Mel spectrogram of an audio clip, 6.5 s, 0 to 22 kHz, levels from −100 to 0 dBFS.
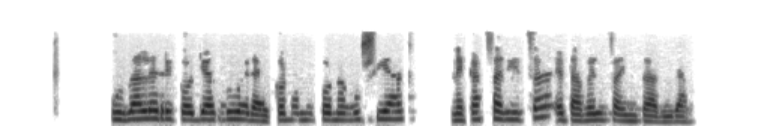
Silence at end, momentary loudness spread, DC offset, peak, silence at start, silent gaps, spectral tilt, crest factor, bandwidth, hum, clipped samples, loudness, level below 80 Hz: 0.7 s; 8 LU; under 0.1%; -6 dBFS; 0.95 s; 3.47-3.76 s; -3.5 dB/octave; 16 dB; 7.8 kHz; none; under 0.1%; -22 LUFS; -76 dBFS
